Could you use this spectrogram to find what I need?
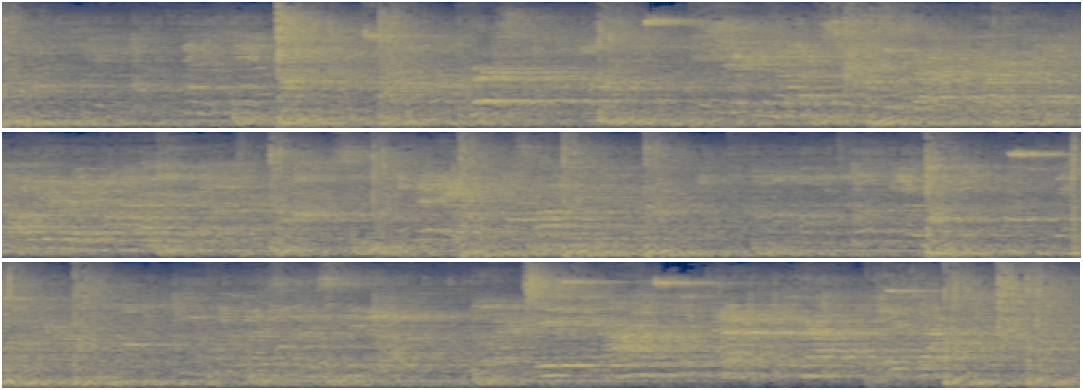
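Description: A volleyball thumps off players' hands, echoing in a large hall.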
